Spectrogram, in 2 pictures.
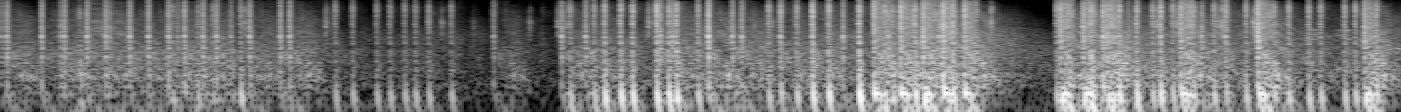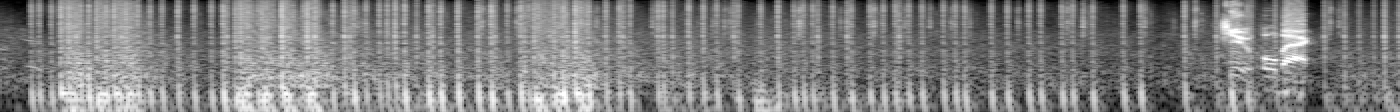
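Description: Bursts of machine-gun fire in the Arma military game, long rattling volleys broken by brief pauses, loud and close, with radio-style squad voices talking over parts of the firing.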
